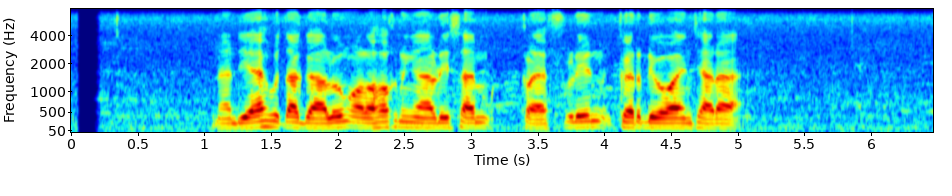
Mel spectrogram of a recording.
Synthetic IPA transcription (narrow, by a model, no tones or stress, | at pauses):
nadiaɦut̪aɡalʊŋɔlɔɦɔk̚niŋalisamklɛflɪnkɨrdiwawaɲt͡ʃaɾa̰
